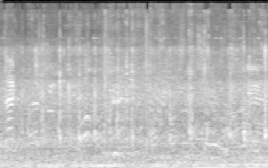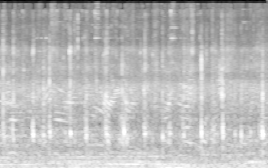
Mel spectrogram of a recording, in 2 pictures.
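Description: Horses of the King's Horse Guards clip-clop steadily on hard ground at a ceremonial changing of the guard in London, many hooves beating in a continuous rhythm with occasional whinnies, while someone talks over them.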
